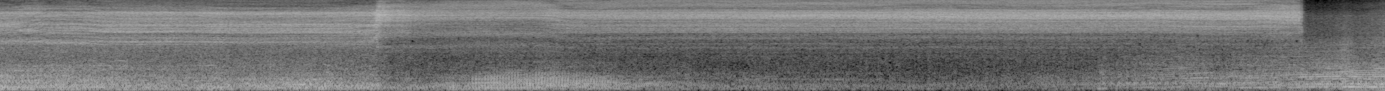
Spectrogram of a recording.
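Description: A small electric pump hums steadily.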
